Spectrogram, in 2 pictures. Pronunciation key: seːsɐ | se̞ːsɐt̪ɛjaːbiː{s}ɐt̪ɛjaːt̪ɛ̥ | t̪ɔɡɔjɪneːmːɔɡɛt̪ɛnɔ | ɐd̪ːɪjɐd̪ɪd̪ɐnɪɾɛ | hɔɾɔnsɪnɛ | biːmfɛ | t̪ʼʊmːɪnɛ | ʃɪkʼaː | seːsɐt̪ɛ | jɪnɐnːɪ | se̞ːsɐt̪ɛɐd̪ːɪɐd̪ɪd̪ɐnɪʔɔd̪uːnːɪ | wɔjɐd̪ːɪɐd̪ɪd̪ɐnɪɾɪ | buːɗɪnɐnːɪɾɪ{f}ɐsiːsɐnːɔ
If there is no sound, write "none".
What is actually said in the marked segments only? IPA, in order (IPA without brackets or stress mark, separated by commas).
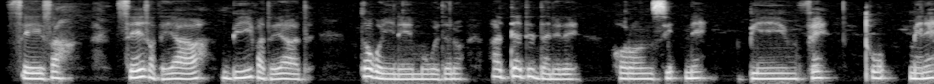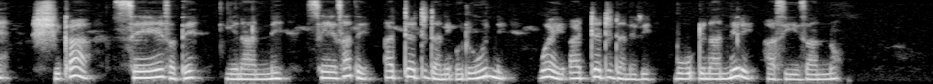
f, h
